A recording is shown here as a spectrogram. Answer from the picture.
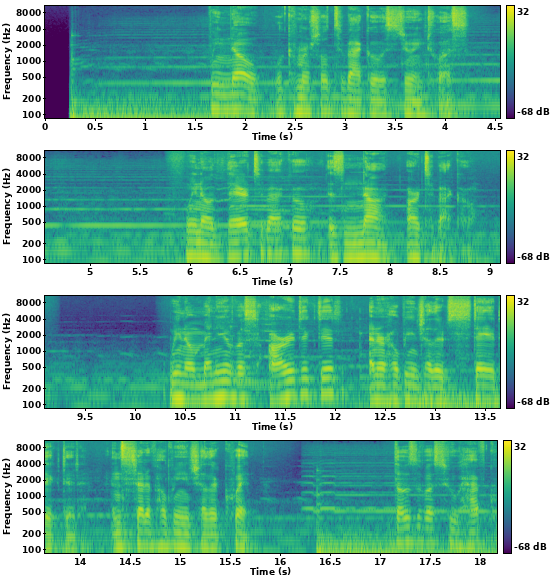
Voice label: find your power male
